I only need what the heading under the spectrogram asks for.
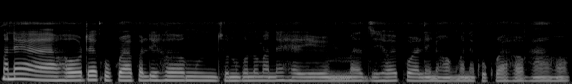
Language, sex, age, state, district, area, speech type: Assamese, female, 30-45, Assam, Charaideo, rural, spontaneous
